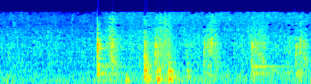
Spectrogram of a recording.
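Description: Shrimp in garlic butter sizzling in a wok, quietly at first; from about a second in, a spatula stirs and tosses them, scraping and knocking against the wok in several quick strokes.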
